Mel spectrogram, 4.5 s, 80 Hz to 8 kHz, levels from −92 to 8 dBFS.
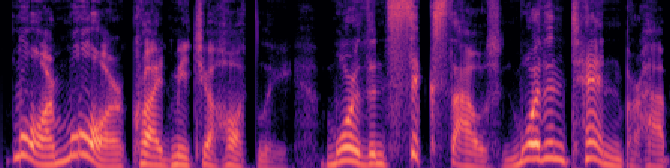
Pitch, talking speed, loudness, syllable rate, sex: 165 Hz, 175 wpm, -20 LUFS, 4.2 syllables/s, male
